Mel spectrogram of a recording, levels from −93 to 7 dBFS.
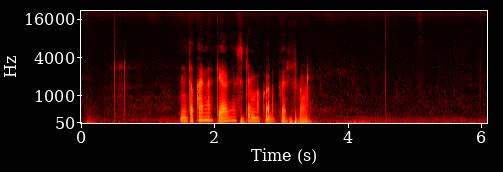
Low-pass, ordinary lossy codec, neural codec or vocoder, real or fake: none; none; codec, 44.1 kHz, 2.6 kbps, SNAC; fake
